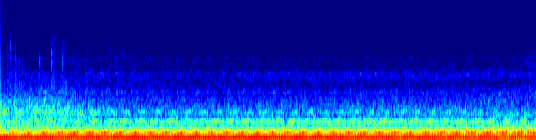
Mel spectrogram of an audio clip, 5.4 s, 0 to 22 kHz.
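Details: 2016 Dodge Challenger 5.7 L Hemi V8 with Shaker hood, exhaust note; deep, steady, even burble with no misses or ticks; normal healthy V8 exhaust rumble.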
